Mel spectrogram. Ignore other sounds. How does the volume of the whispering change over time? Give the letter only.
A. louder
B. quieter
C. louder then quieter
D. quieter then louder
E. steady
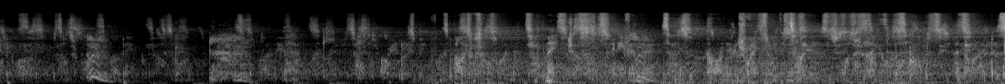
A.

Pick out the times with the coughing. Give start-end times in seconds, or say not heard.
0.8-2.6, 6.3-6.7.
